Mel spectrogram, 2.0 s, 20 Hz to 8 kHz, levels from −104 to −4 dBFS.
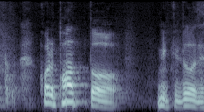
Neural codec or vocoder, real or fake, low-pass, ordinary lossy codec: codec, 16 kHz, 2 kbps, FunCodec, trained on LibriTTS, 25 frames a second; fake; none; none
